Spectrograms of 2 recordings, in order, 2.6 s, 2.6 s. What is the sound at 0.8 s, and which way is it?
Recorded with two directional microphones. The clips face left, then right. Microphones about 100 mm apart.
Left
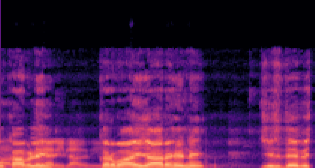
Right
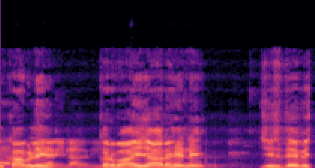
Speech, 25° left (ahead or behind).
